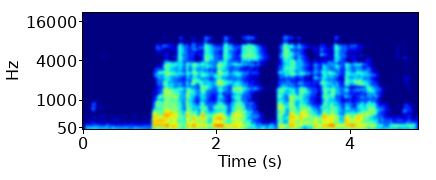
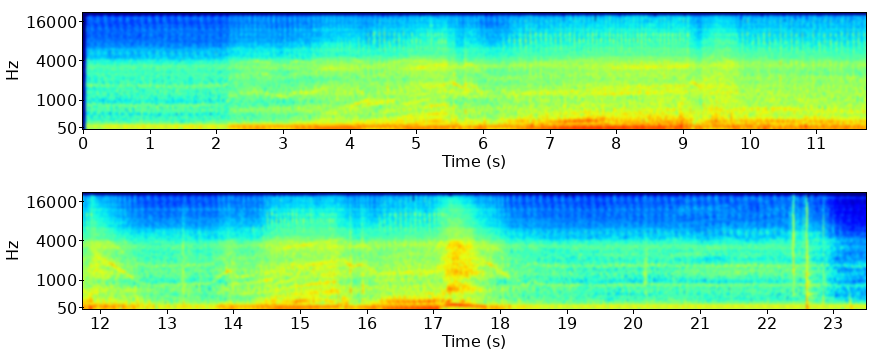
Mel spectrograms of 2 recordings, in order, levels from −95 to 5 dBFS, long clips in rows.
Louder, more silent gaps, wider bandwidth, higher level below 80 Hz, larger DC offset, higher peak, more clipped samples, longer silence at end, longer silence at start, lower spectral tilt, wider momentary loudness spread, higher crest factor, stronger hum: second, -25 LUFS vs -17 LUFS; neither; second, 9.2 kHz vs over 20 kHz; second, -52 dBFS vs -22 dBFS; neither; second, -8 dBFS vs 0 dBFS; neither; first, 0.6 s vs 0 s; first, 1.05 s vs 0.05 s; first, -6.5 dB/octave vs -4.5 dB/octave; about the same, 15 LU vs 17 LU; about the same, 18 dB vs 18 dB; neither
